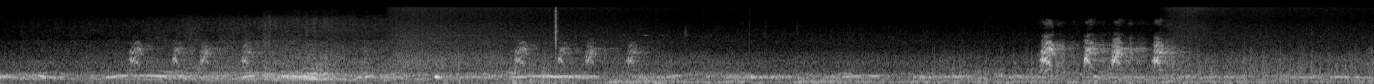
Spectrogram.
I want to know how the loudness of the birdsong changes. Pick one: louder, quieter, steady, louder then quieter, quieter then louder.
quieter.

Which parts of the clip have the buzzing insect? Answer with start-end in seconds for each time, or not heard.
0.0-13.7.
